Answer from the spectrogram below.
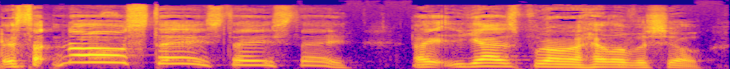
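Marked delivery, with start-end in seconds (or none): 0.1-1.8 pleading. Real, not acted. Begging them to stay, high.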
